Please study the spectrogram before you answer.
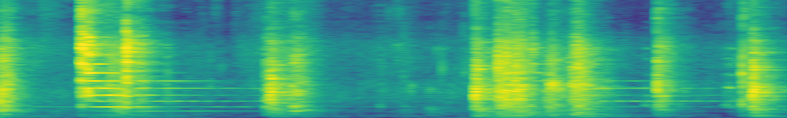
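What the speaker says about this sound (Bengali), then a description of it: "দিয়ে এটাকে আমি ভালো করে নাড়িয়ে দেবো।" Taro leaves with turmeric are stirred in a cooking pan, a spoon knocking and scraping against the metal in four or five separate bursts with quiet gaps between them, close and clear.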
